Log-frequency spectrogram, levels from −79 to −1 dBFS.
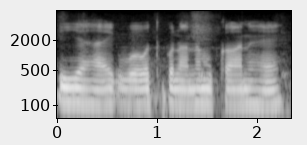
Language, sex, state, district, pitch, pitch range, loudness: Hindi, male, Uttar Pradesh, Saharanpur, 105 Hz, 105-110 Hz, -16 LUFS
